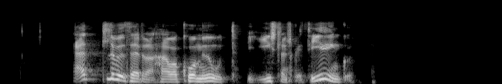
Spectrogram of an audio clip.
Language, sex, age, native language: Icelandic, male, 30-39, Icelandic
